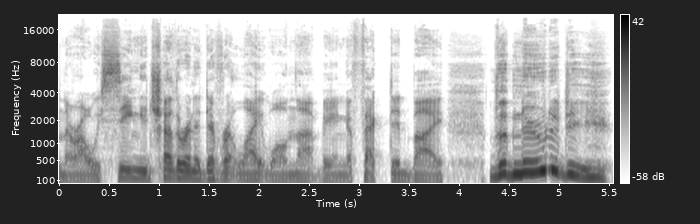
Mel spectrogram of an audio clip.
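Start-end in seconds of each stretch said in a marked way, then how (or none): 4.3-5.5 mock shocked emphasis.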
